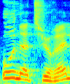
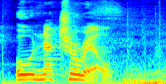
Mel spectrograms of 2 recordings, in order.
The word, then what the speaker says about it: au naturel: le prononcer avec l'accent, ici vous avez le mot nature, avec le son ch. Donc au naturel va donner au natural.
